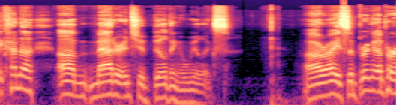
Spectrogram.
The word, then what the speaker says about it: Awilix: Today we have the very much so requested Awilix, or better pronounced as Awilix.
